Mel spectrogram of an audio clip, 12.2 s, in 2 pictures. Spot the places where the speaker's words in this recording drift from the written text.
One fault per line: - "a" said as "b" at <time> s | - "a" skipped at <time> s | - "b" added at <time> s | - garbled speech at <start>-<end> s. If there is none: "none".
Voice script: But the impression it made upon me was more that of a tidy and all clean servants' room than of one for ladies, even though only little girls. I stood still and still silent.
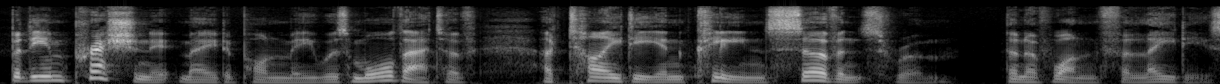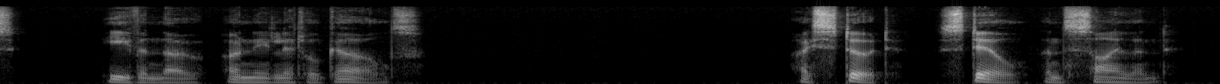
- "all" skipped at 3.5 s
- "still" skipped at 11.4 s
